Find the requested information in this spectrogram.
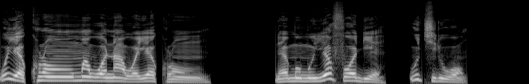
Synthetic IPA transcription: wʊ˦jɛ˨kʰɾɔ̃˦nmã˦wɔ˦nã˦˨wɔ˨jɛ˦kʰɾɔ̃˦n | nã˨mũ˨mũ˨jɛ˦fʊ˨˦ɔ˦dɪ˨ɛ˨ | wʊ˦t͡ɕʰi˨ɾi˦wɔ̰̃˨n

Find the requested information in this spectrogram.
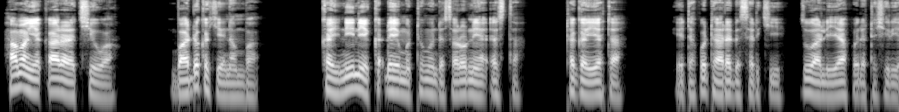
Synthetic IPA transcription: ha˦mɐ˨ɲjaː˦kʼaː˦ɽa˨da˨t͡ʃeː˦˨waː˨ | baː˨dʊ˦ka˨kʲeː˨nɐ˦mba˦ʔ | ka˦˨jniː˦neː˨kɐ˦ɗa˦jmʊ˨tʊ˦mɪ˨nda˨sɐ˨ɽoː˦na˨ja̰ː˦ʔɐ˦sta˨ | ta˦ɡɐ˨jːɐ˦ta˨ | jʔa̰ː˦tɐ˨ɸi˦taː˨ɽe˦da˨sɐ˦ɽkʲiː˦zʊ˦waː˨lɪ˨jaː˦ɸa˨da˨ta˦ʃɪ˦ɾɪ˦jaː˨

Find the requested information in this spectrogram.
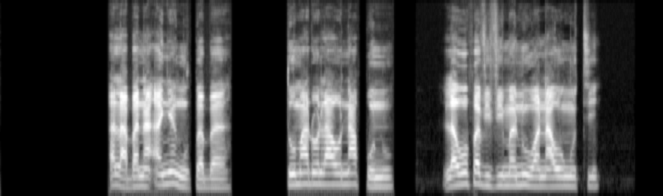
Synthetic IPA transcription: ɛ˦la˨bɛ˦nã˦ʔɛ˦ɲɛ̃˦ŋũ˨k͡pɛ˨bɛ˦ | t̪o˦mã˦ɖo˦la˦wo˦nã˦ɸo˨nũ˦ | lɛ˦wo˦ɸɛ˦vi˨vi˦mɛ̃˨nũ˦wɔ˨nã˦wo˦ŋũ˦t̪i˦

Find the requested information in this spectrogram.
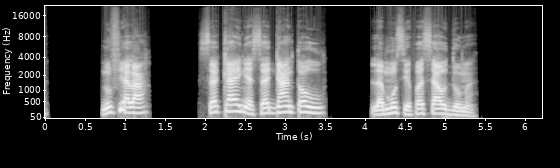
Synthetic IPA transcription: nũ˦fi˦a˨la˦ | sɛ˦ka˦ɛ˦ɲɛ̃˨sɛ˦ɡã˦ŋ̩˦t̪ɔ˦wu˦ | lɛ˨mo˦se˨ɸɛ˦si˦a˦wu˦d̪o˨mɛ̰̃˨

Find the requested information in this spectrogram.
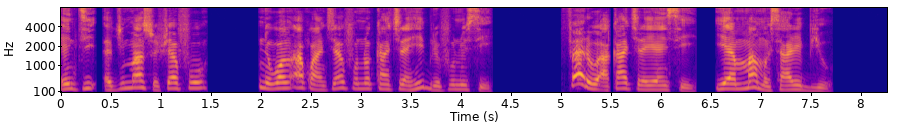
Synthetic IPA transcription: ẽ˨n˨tʰi˨æ˨d͡ʑu˦mã˦sʊ˨ɕᶣɛ˦fʊ˦ | nɪ̃˨wɔ̃˦na˦kʷʰã˨ɲt͡ɕʰɪ˦ɾɛ˦fʊ˦nʊ̃˦kʰã˦t͡ɕʰɪ˦ɾɛ̃˨ɦi˦bɾe˨fʊ˦nʊ̃˦sḛ˨ | fɛ˦ɾo˨o˨a˨kʰã˦t͡ɕʰɪ˨ɾɛ˨jɛ˦n̩˦sḛ˨jɛ˦m̩˦mã˦mʊ̃˨sa˦ɾɪ˦bi˨o̰˨

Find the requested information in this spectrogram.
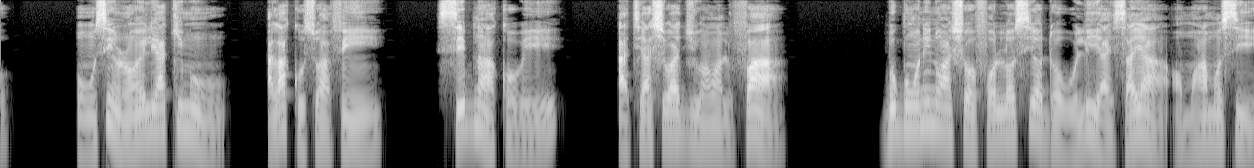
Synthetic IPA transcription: o˨hũ˧sĩ˦˨ɾ̃ɔ̃˨˦e˧li˦a˧ki˧mũ˦˨ | a˨la˨˦ko˨so˧a˨fĩ˧ | se˦bnã˦˨a˨˧kɔ˨we˨˦ | a˦˨ti˧a˧ʃe˦wa˦d͡ʒu˦a˨wɔ̃˧a˨lu˨faː˦˨ | ɡ͡bo˧ɡ͡bõ˦w̃ɔ̃˧nĩ˦nũ˦a˧ʃɔ˧ɔ˨fɔ˧˦lɔ˧si˦ɔ˦˨dɔ˨wo˨˦li˦˨a˨i˨sa˨˦ja˦˨ɔ̰˨mɔ̃˧a˧mõ˧si˦˧˨

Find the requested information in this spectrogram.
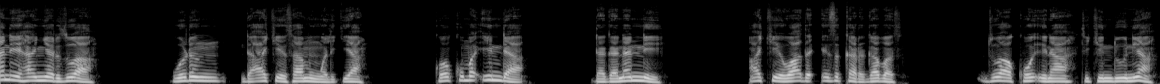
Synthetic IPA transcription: naː˦neː˨ɦa˦ɲjɐ˨rzʊ˦waː˨ | wʊ˦ɽɪ˦nda˨ʔa˦kʲeː˨saː˦mʊ˨ŋwɐ˨lkʲʼɪ˦jaː˨ | kʷoː˦kʷʊ˦ma˦ʔɪ˦nda˨ | dɐ˨ɡɐ˨nɐ˦nːeː˨ | ʔa˦kʲeː˨waː˦da˨ʔɪ˦s̬kɐ˨rɡɐ˦bɐ˨s | zʊ˦waː˨kʷoː˦ʔɪ˨naː˦t͡ʃɪ˦kʲɪ˦nduː˦nɪ˦jaː˨

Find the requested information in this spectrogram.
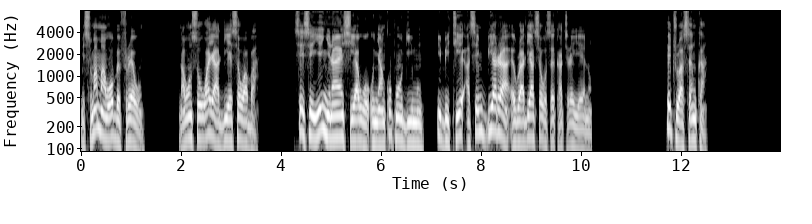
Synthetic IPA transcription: mɪ̃˨sʊ̃˨mã˦mã˨wɔ˦bɛ˨fɾɛ˦˨wʊ̰˨ | nʔã̰˨wɔ̃˦n̩˦sʊ˦wɔ˦a˦jɛ˨a˨dɪ˦ɛ˦sɛ˦wɔ˨a˨ba̰˨ | sɛ˦˨sɛ˨jɛ˦ɲĩ˨nãː˦æ˦ɕi˨a˦wɔ˨ʔo˨ɲã˨ŋkʰo˦pʰɔ̃˦ndi˦mũ˦ | i˦be˨tʰi˦e˦ʔa˨sɛ̃˦m˦bi˦a˦ɾa˦˨ʔæ̰˨wu˨ɾa˨dɪ˦a˦ɕɛ˦wɔ˨sɛ˦kʰa˨t͡ɕʰɪ˨ɾɛ˦˨jɛ˨˦nʊ̃˦ | pʰe˦tʰɾo˨a˨sɛ̃˦ŋ̩˦kʰã̰˨

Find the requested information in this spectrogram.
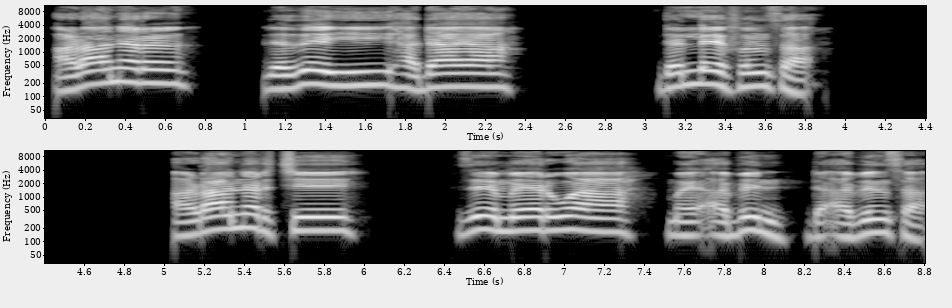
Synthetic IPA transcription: ʔa˨ɽaː˦nɐ˦r | da˨ze˦˨ji˦ɦa˨daː˦jaː˦ | dɔ˦nla˦˨ɸɪ˦nsa˨ʔ | ʔa˨ɽaː˦nɐ˦rt͡ʃeː˦ | zeː˦˨mɐ˦jɐ˦rwaː˦ma˨jʔa˨bɪ˦˨nda˨ʔa˨bɪ˦nsa̰˨ʔ

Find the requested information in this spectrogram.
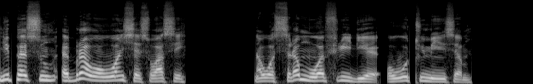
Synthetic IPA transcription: nĩ˦pʰæ˦sũ˦æ˨bɾa˦˨wɔ˨wɔ̃˦n̩˦ɕɛ˨sʊ˦a˦sɪ˦ | nã˨wɔ˨sɪ˨ɾɛ˦mʊ̃˨˦æ˦fi˦ɾi˦˨dɪ˨ɛ˨ʔɔ˨wɔ˦tʰũ˦mĩ˨n̩˦sɛ̃˦m

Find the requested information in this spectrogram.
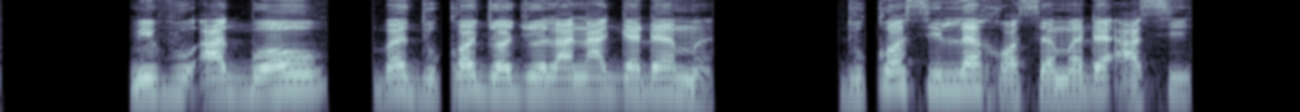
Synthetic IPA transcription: mĩ˨vu˨ʔa˨ɡ͡bu˨ɔ˨wo˦ | bɛ˦d̪u˨kɔ˦d͡ʒɔ˦d͡ʒo˦e˦la˦nã˦ɡɛ˦ɖɛ˦mɛ̰̃˨ | d̪u˨kɔ˦si˨lɛ˦xɔ˨sɛ˨mɛ̃˨ɖɛ˦ʔa˨si˦

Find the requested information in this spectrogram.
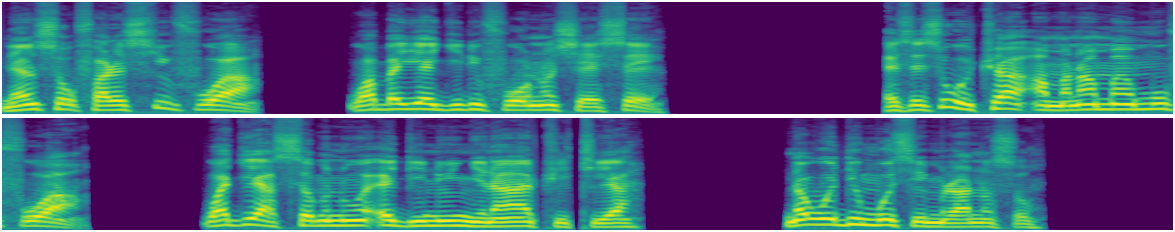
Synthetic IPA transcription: nɛ̃˨˦n̩˦sʊ˨fa˨ɾa˨si˦˨fʊ˦ɔ˦a̰˨ | wʔa˦bɛ˦jɛ˦æ˨d͡ʑi˦di˦fʊ˨˦ɔ˦nʊ̃˦ɕɛ˨sɛ˦ | æ˨s̬æ˨si˦wɔ˨t͡ɕᶣa˦˨ʔa˨mã˨nã˦mã˦mũ˦fʊ˨˦ɔ˦a̰˨ | wa˦d͡ʑɪ˦a˨sɛ̃˦mnʊ̃˦æ˦di˨nʊ̃˦ɲĩ˨nãː˦t͡ɕᶣɪ˨tʰi˨a˦ | nã˦wɔ˦di˦mo˦se˨mɪ˨ɾa˨nʊ̃˦sʊ˦

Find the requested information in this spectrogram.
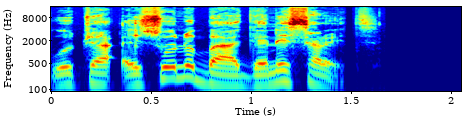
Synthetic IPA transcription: wɔ˨t͡ɕᶣa˨ʔɛ˨so˦nʊ̃˦baː˨ɡɛ˨nɛ̃˦sa˦ɾɛ̰˨t

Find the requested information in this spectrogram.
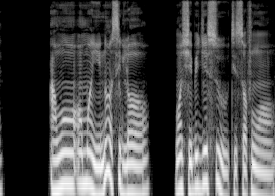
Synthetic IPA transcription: a˨w̃ɔ̃˧ɔ˧mɔ̃˧e˨j̃ĩ˨nãː˦˨si˦˨lɔ˦ | w̃ɔ̃˦ʃe˧bi˦d͡ʒe˦su˦˨ti˨˧sɔ˧fũ˦w̃ɔ̃˧

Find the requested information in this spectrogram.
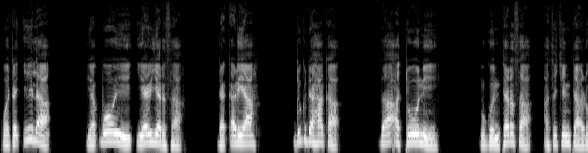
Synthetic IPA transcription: wɐ˨ta˨kʲʼiː˦la˨ | jaː˦ɓoː˦jeː˨kʲʼɪ˨jɐ˦ɽjɐ˨rsa˨ | da˨kʼɐ˦ɽjaː˦ | dʊ˦kda˨ɦa˦ka˨ | zaː˦ʔa˨toː˦neː˨ | mʊ˨ɡʷʊ˨ntɐ˦rsa˨ʔa˨t͡ʃɪ˦kʲɪ˦ntaː˨ɽoː˦

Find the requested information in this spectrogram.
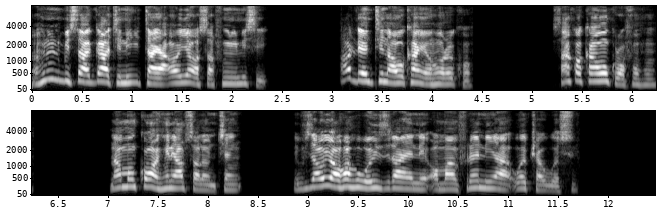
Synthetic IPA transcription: ñ˨ɦɪ̃˦ɪ̃˦nʊ̃˦bi˨sa˦a˨ɡaː˦˨tʰɪ˨nɪ̃˦i˦tʰa˨la˨ɔ˦jɛ˦ɔ˨sa˨fʊ̃˦nʊ̃˦nĩ˦se˨ | ɔ˦dɛ̃˦n̩˦tʰi˦nã˨wʊ˦kʰã˦ɲ̃ɛ̃˨ɦʊ̃˦ɾɪ˦kʰɔ˨ | sã˦kɔ˦kʰã˦wʊ̃˦kʰɾɔ˨fʊ̃˦ɦʊ̃˦ | nã˨mʊ̃˦ŋ̩˦kʰɔ˦ɔ˨ɦɪ̃˦nɪ̃˦a˦bsa˨lɔ̃˨n˨t͡ɕʰɛ̃˦n | e˨fi˨s̬ɛ˦wʊ˦jɛ˦ɔ˨ha˦ɦʊ˦wɔ˨i˦s̬ɾa˦ɛ˨lnɪ̃˨ʔɔ˨mã˨m̩˨fɾæ˦nĩ˦a˨wʊ˦æ˦t͡ɕᶣa˨wu˨æ˨su˦

